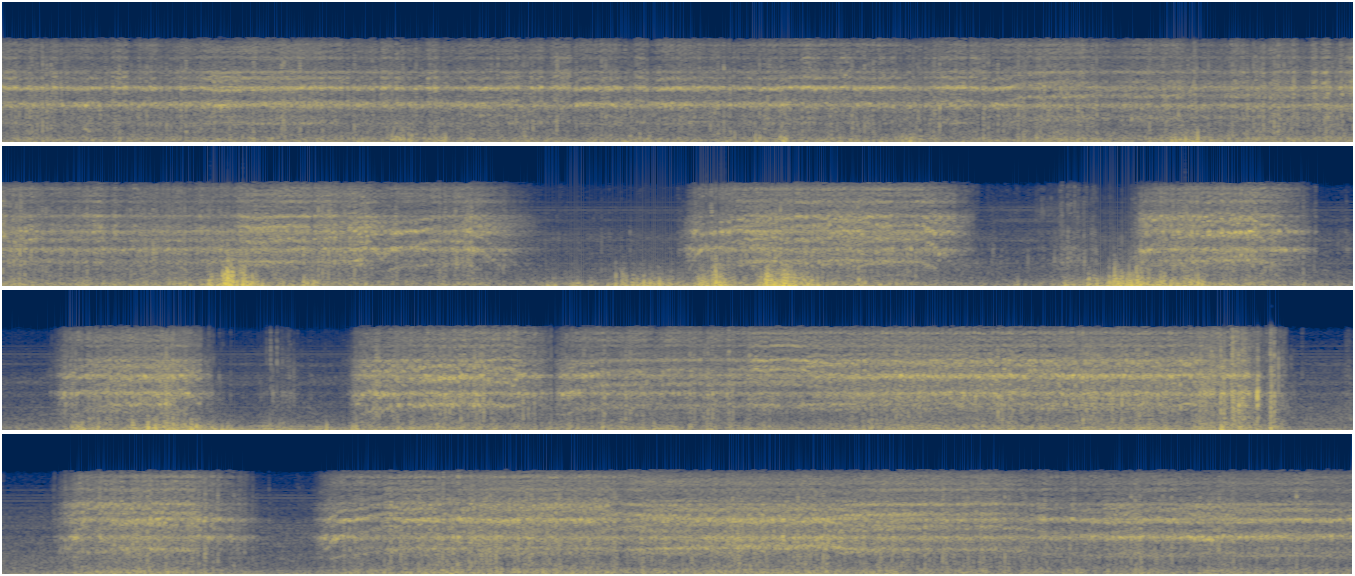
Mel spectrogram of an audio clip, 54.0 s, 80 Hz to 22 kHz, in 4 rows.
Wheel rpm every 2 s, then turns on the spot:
160, 160, 160, 160, 160, 190, 200, 200, 180, 40, 120, 110, 90, 70, 80, 100, 150, 190, 200, 170, 50, 90, 180, 200, 200, 180, 160.
26-28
